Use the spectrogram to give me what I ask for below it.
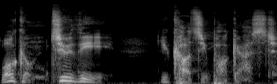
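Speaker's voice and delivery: podcast-style announcer voice. Asked to use his new announcer voice for closing thoughts: announcer voice. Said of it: "use your new announcer voice".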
